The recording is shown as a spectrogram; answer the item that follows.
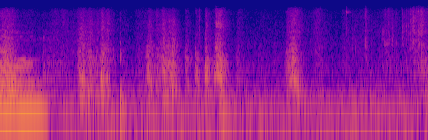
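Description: A short hum of a voice at the start, then a sports-card pack being handled: a run of short, irregular taps and crinkles from its plastic wrapper. The pack is being knocked against the table to settle the cards before it is torn open.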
